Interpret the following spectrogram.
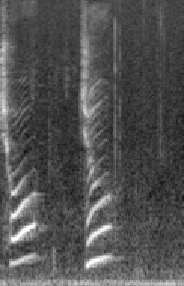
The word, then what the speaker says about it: çocuğun: suffix for your child So "çocuk" becomes "çocuğun" so that "k" became a yumuşak ğ because of the suffix that starts with a vowel, now every word in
